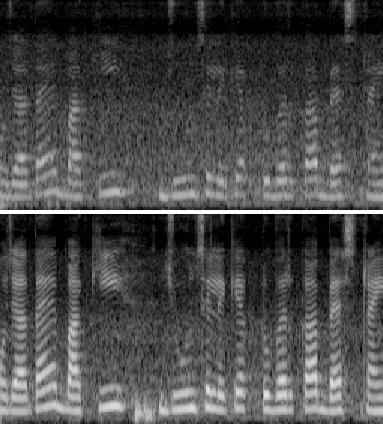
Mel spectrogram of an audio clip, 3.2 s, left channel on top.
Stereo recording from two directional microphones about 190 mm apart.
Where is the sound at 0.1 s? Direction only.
50° right (ahead or behind).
